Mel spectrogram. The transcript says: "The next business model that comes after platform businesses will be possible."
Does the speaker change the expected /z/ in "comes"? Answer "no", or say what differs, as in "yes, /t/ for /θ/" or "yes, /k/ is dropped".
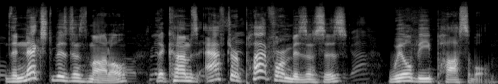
no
